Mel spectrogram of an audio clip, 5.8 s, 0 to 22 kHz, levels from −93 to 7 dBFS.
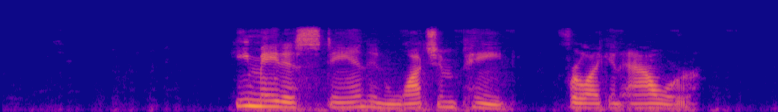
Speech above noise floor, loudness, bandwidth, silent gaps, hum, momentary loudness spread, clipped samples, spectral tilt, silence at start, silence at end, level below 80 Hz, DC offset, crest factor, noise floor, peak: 45 dB; -30 LUFS; 8.2 kHz; none; none; 13 LU; under 0.1%; -4.5 dB/octave; 1.8 s; 0.6 s; -58 dBFS; under 0.1%; 18 dB; -75 dBFS; -14 dBFS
